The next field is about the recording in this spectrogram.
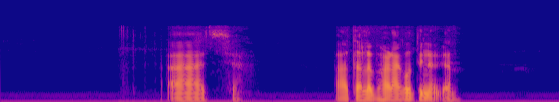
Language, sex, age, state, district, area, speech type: Santali, male, 30-45, West Bengal, Jhargram, rural, spontaneous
